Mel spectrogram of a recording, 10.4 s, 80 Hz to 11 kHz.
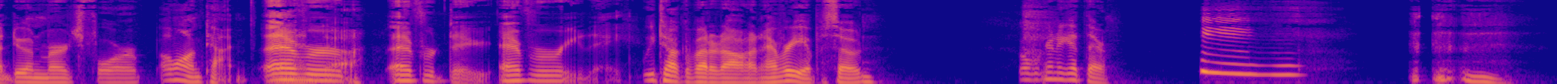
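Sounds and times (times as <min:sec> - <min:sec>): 
speech: 0:00.0 - 0:06.0, 0:06.8 - 0:08.2, 0:09.4 - 0:10.2
person yawning with a voiced falling moan: 0:09.5 - 0:10.1
brief groaning sighing vocal sound: 0:09.5 - 0:10.3.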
